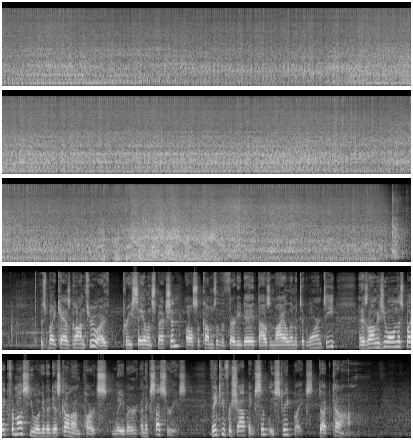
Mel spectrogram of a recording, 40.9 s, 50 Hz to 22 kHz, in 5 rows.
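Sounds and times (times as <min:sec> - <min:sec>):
motorcycle engine idling: 0:00.0 - 0:24.0.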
